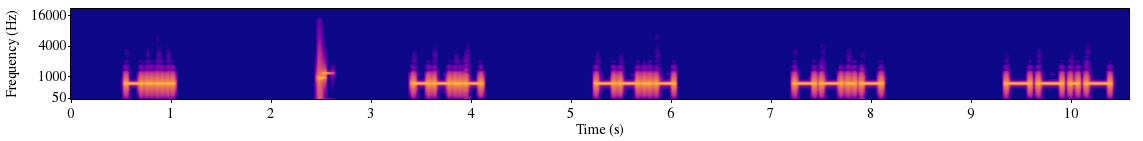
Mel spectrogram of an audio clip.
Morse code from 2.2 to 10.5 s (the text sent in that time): QQQQ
